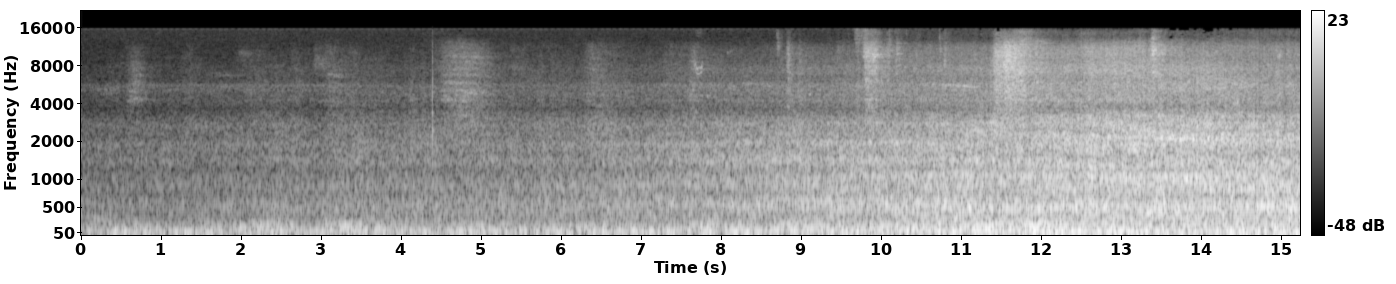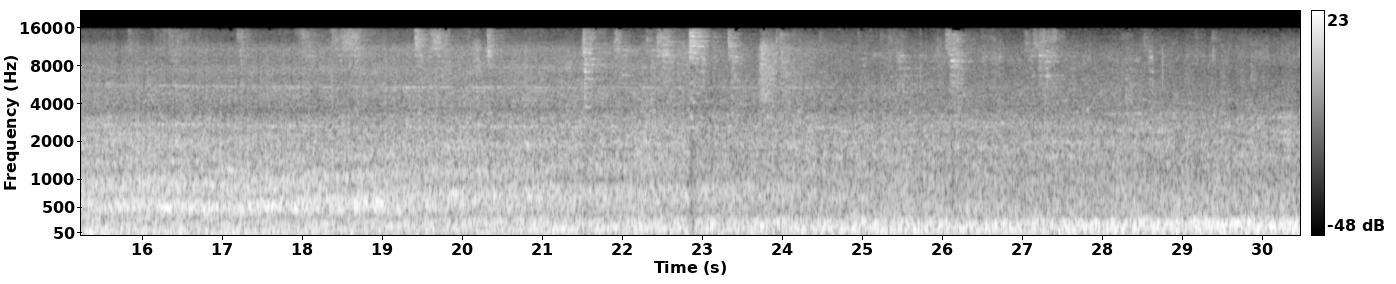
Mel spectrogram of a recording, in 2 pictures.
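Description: Diesel freight train passing close by: the lead locomotive, NS 1073, an EMD SD70ACe, grows louder as it approaches over the first dozen seconds and passes about halfway through, then a steady rumble of freight cars rolling by with wheel squeal and clatter.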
